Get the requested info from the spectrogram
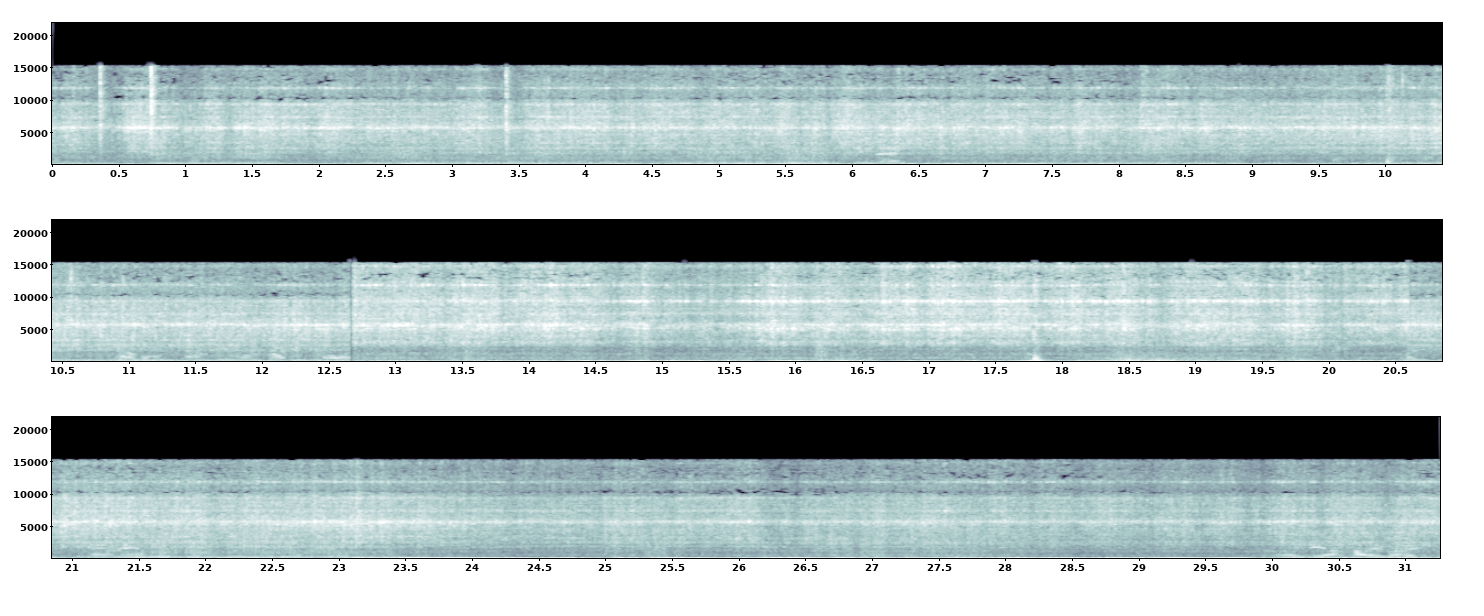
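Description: Charter fishing boat's engines running, a steady low rumble that grows louder in stretches as the boat manoeuvres, with faint voices now and then.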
